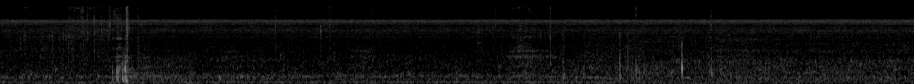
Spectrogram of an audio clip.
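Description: Insects buzzing steadily, a high, even drone. A sharp click sounds a little over a second in and a smaller one near seven seconds.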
